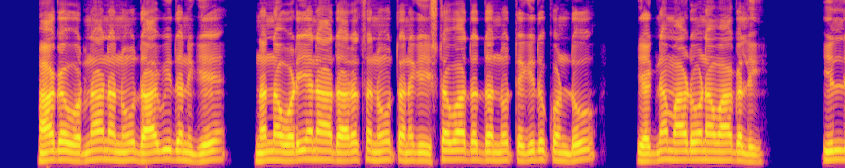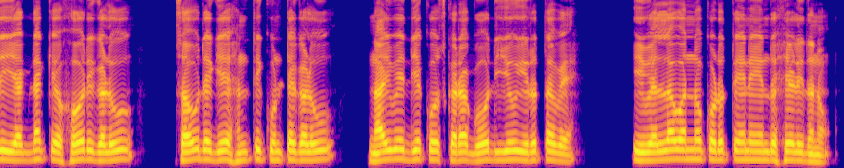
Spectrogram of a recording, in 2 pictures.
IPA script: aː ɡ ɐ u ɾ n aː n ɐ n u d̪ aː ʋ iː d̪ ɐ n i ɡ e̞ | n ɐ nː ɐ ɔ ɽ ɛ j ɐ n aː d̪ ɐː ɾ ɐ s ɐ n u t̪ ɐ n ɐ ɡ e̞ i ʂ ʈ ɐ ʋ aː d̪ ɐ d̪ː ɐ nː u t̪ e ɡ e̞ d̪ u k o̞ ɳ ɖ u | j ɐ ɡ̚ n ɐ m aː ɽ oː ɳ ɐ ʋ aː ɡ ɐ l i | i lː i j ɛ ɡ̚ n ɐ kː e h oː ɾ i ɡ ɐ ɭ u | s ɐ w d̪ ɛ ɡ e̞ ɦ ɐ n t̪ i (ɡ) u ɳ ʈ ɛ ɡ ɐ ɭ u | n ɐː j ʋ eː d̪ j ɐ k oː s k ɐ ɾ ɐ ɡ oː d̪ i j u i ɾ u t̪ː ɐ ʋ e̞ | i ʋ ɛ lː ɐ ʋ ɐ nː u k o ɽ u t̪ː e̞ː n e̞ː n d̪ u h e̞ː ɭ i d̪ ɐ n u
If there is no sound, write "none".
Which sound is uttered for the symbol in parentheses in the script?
k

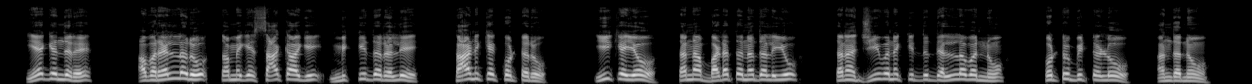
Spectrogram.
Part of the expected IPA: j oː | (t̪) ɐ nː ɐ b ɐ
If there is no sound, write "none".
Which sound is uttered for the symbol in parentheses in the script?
t̪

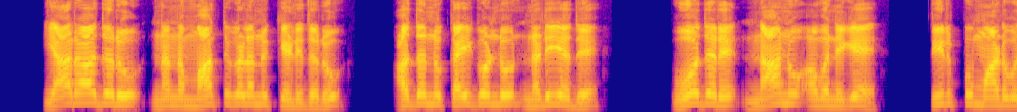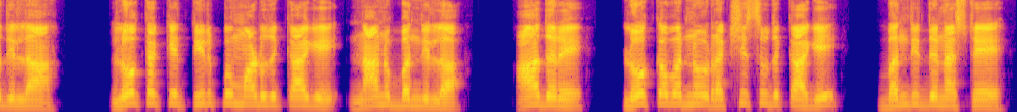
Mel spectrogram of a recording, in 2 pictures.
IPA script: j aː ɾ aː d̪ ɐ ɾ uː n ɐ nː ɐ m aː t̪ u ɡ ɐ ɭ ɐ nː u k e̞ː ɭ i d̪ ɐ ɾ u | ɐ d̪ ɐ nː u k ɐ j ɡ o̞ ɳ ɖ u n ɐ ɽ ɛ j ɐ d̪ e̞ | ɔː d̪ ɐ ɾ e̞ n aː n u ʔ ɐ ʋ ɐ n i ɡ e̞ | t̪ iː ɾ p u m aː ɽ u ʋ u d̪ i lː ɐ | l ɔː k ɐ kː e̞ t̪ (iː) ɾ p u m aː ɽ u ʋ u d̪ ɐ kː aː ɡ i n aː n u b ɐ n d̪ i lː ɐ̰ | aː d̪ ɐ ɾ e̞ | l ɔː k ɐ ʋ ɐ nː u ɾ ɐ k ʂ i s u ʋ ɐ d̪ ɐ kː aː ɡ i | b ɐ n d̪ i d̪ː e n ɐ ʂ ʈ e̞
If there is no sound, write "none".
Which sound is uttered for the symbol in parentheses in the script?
iː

